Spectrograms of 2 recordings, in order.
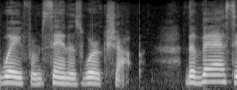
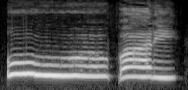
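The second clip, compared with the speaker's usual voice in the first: much higher, louder squeaky snowman call; 12 semitones higher, 5 dB louder, much slower than usual. A narrator's reading. Jim the snowman greeting Buddy, high loud call. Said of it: "Jim's voice was barely a whisper".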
